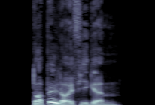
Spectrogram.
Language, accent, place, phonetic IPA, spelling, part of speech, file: German, Germany, Berlin, [ˈdɔpl̩ˌlɔɪ̯fɪɡəm], doppelläufigem, adjective, De-doppelläufigem.ogg
- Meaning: strong dative masculine/neuter singular of doppelläufig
